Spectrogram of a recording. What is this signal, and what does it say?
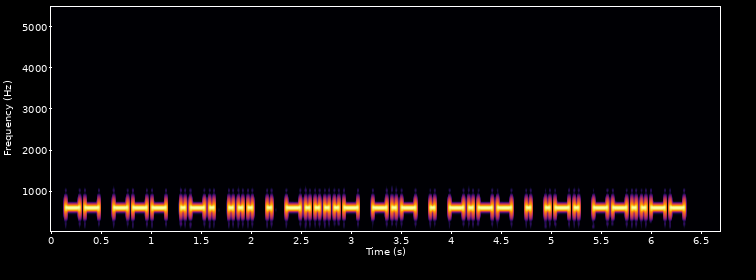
Morse code, heard as a keyed tone, about 25 wpm, 600 Hz. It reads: MORSE-KEYER,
